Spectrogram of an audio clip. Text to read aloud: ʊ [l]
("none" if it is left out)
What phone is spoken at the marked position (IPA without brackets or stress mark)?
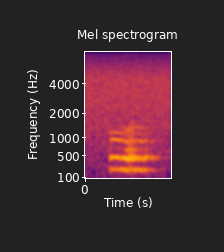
l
